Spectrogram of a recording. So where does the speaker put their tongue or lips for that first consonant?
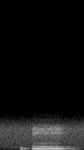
throat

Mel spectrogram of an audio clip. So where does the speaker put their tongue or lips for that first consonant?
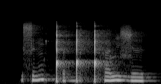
tongue tip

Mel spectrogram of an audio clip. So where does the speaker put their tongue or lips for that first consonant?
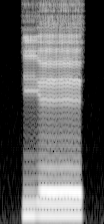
palate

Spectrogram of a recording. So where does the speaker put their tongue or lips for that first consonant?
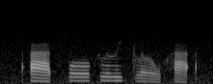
throat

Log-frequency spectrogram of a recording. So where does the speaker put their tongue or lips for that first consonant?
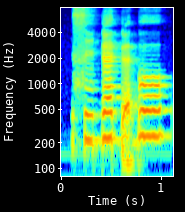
tongue tip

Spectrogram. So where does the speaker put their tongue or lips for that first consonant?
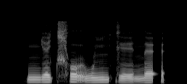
palate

